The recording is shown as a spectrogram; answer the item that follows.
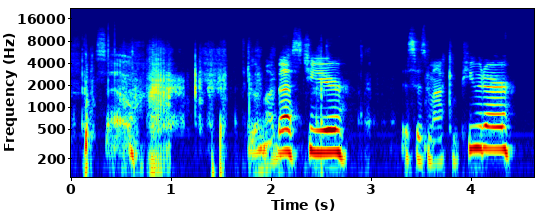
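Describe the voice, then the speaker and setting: A woman's high-pitched voice has a bright, sharp tone and ordinary pitch variation. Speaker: student teacher presenting a lesson plan. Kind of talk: recorded explanation of a demo lesson. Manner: fast; casual, hesitant with many fillers.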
